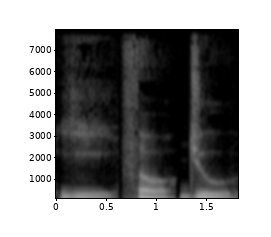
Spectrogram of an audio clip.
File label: "yithoju", concat syllables; Affixing experiment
